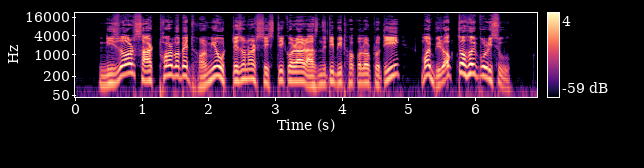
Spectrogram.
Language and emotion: Assamese, disgusted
